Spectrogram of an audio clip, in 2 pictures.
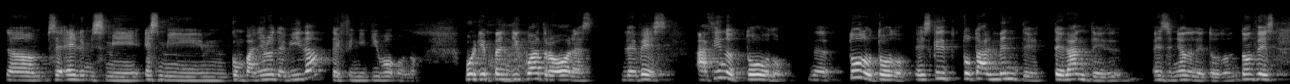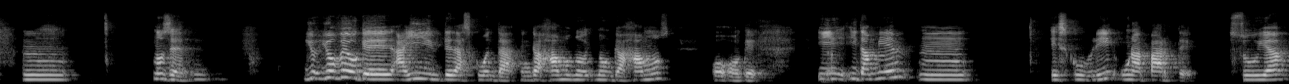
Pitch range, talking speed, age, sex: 195-240 Hz, 140 wpm, 20-39, female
